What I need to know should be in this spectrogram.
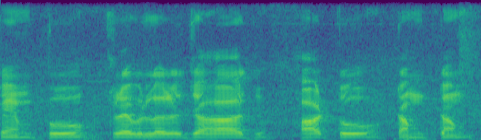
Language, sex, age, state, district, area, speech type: Sindhi, male, 45-60, Uttar Pradesh, Lucknow, rural, spontaneous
